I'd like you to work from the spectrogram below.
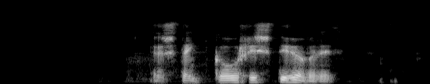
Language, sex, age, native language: Icelandic, male, 20-29, Icelandic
